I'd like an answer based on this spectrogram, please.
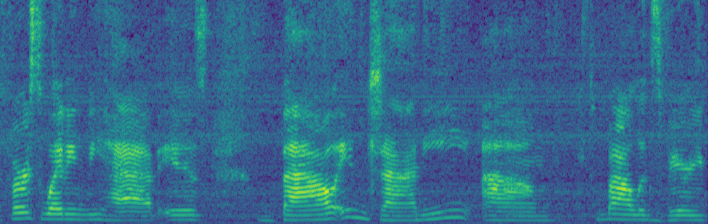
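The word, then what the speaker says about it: Bao: had a similar name, but they pronounced it Bo. So when I saw the spelling, in my mind is Bo, but she pronounces her Bow.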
